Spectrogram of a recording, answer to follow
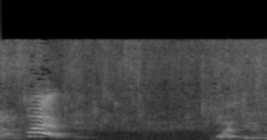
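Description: Shower water running in a tiled stall, a steady hiss that is heard plainly in a lull between voices. A short high exclamation with falling pitch comes just at the start, and speech returns near the end.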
